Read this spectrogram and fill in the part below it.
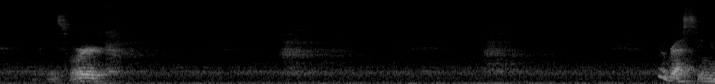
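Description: Heavy breaths come in and out during a rest after upper body strength exercises, with loud gasping inhales near the start and end and softer breaths rising and falling between them.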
